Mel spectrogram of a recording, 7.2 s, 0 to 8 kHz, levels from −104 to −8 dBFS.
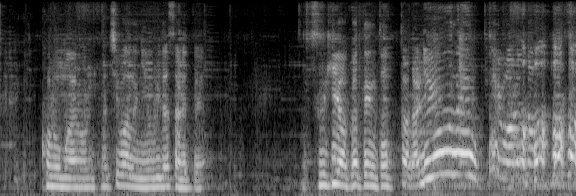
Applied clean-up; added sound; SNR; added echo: neural separator model SepFormer DNS4.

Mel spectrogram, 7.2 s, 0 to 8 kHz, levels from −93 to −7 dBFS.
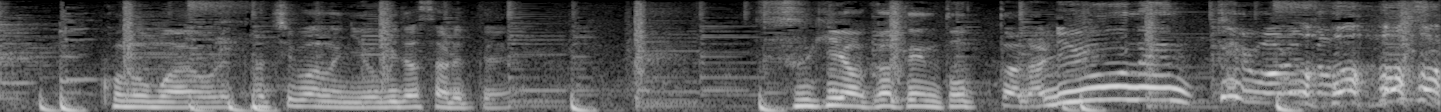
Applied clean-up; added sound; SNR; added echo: none; none; none; none.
